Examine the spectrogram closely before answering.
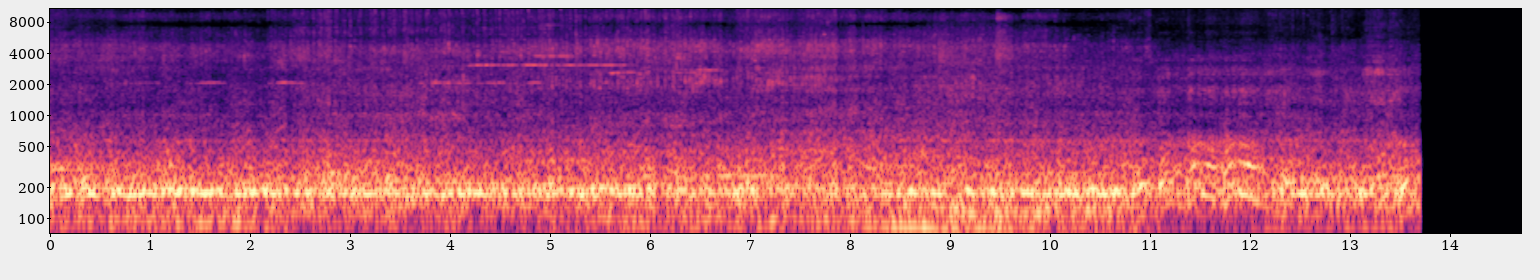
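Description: Race car engines roar steadily on a dirt track.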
